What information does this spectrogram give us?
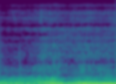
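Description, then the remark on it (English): A low, rumbling snore sound effect drones steadily for about a second, with a throaty vibrating buzz and no talking. “You took the snore off there, didn't you?”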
